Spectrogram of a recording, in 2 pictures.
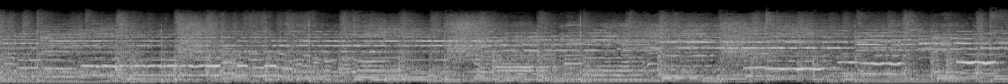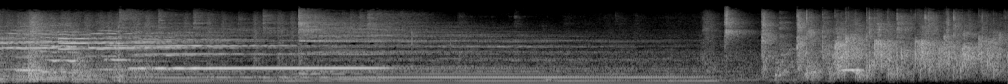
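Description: Live psychedelic rock band, with electric guitars, saxophone, bass and drum kit, playing the end of a song; the full band drops away about twelve seconds in to a sustained held chord that rings on more quietly. Near the end the chord stops and the audience claps and cheers.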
